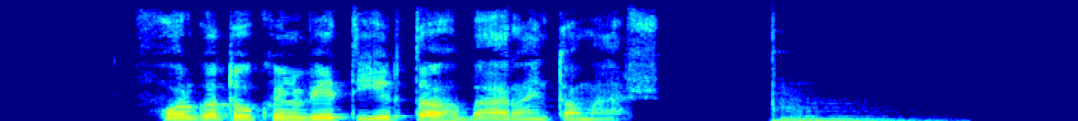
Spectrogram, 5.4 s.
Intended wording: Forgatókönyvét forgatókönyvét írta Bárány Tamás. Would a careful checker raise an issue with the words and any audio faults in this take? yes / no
yes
